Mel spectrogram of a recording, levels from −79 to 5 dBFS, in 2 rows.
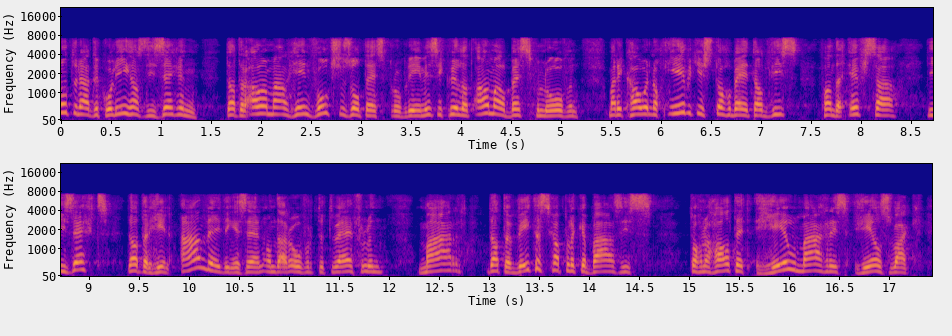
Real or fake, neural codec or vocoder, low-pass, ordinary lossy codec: fake; codec, 16 kHz, 4.8 kbps, FACodec; 7.2 kHz; none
